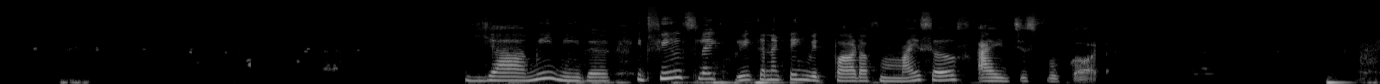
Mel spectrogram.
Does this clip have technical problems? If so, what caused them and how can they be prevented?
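Yes. Opus voice compression is audible for the whole speech clip. The sound points to Opus in hybrid mode: a linear-prediction coder handles the band below 8 kHz and a transform layer thinly codes the region above it. With so few bits, the excitation is coarsely quantised, which makes the voice hoarse and slightly robotic. That plainly audible damage fits a bitrate of about 16 kbps in 20 ms frames. To prevent it, encode at a higher bitrate, around 32 kbps or more for fullband speech.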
